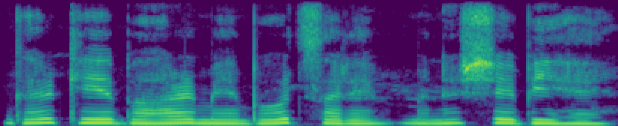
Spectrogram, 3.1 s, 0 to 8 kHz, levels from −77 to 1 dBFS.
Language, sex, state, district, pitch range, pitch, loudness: Hindi, female, Arunachal Pradesh, Papum Pare, 210-230 Hz, 220 Hz, -15 LUFS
